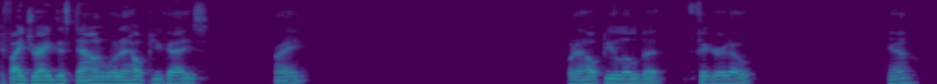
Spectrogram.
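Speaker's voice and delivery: condescending, patronizing, talking-down tone. Asking the viewers if dragging something down helps them: condescending tone. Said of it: "That sounded very condescending".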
